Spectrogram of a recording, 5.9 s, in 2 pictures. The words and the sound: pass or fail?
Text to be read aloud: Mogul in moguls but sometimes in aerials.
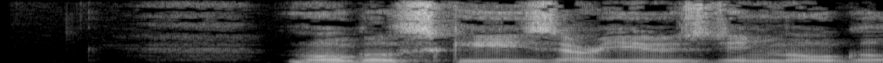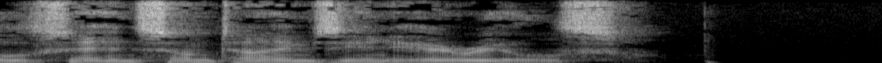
fail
